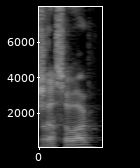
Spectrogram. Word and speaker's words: Shasawar: Could you could you tell me how to how to pronounce the second name once? Shasawar.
